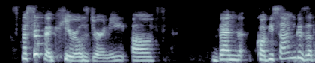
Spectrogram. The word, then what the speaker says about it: Kodisang: Um our session now today is about the hero's journey and more specifically the specific hero's journey of Ben Kodisang.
